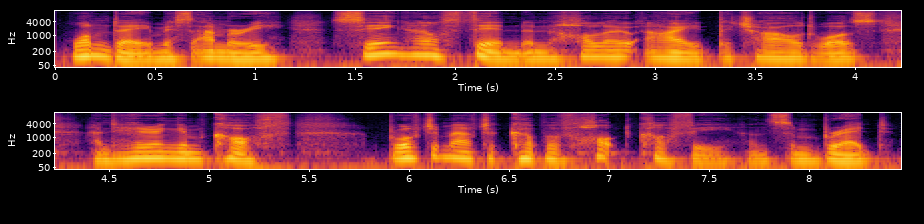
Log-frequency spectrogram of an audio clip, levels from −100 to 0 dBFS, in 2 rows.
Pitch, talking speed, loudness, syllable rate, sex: 100 Hz, 200 wpm, -21 LUFS, 4.7 syllables/s, male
